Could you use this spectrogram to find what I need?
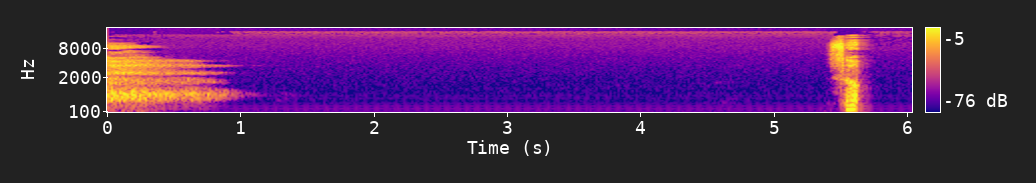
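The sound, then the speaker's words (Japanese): Breathing during a slow, guided relaxation exercise: a soft exhale fading over about a second, then a long silence before one brief, sharp intake of breath. “吸って、吐いて、”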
